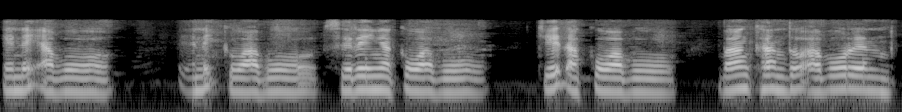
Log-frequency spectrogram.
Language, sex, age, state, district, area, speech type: Santali, female, 60+, Jharkhand, Bokaro, rural, spontaneous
